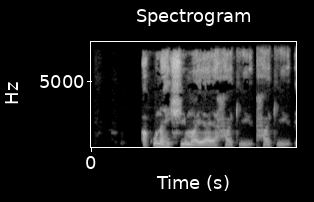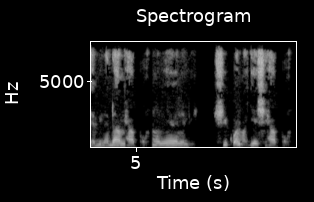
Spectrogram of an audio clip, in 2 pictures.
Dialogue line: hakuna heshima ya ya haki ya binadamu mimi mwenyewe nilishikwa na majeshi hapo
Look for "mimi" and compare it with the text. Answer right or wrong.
wrong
